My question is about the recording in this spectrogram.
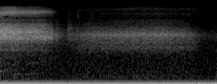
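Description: Steady low electrical hum in the recording. A short burst of breathy hiss comes right at the start and fades within about half a second.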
